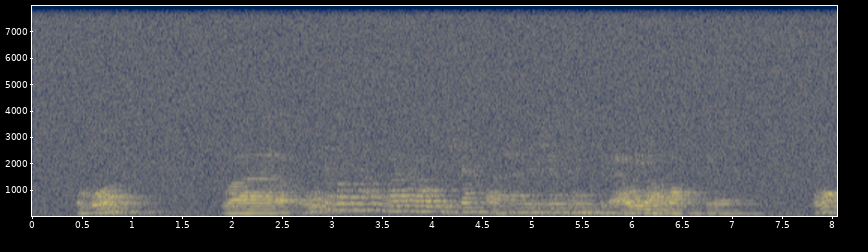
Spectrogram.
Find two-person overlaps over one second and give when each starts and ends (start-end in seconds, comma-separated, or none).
none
